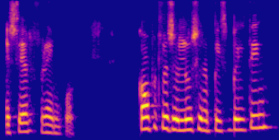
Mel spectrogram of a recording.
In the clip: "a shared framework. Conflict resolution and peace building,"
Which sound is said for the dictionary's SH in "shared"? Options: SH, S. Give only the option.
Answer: S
